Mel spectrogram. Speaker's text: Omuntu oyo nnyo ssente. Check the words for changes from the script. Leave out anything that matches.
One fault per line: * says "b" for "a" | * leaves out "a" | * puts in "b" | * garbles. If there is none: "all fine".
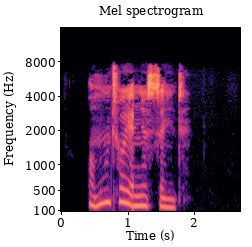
all fine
